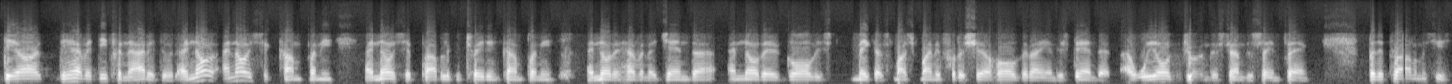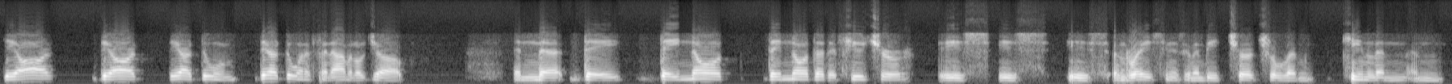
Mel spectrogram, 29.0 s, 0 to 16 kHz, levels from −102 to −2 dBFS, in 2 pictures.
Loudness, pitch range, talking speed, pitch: -17 LUFS, 105-125 Hz, 190 wpm, 115 Hz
